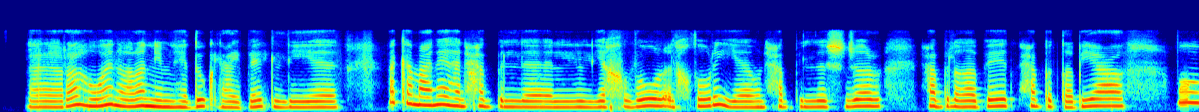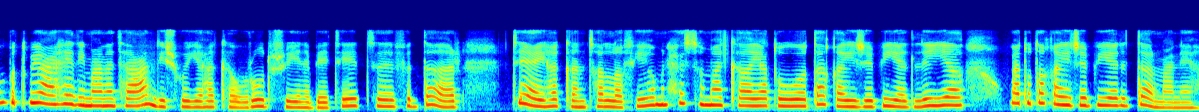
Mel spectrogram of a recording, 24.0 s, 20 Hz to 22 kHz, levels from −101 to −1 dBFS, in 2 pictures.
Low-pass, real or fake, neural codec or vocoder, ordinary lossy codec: 7.2 kHz; real; none; none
